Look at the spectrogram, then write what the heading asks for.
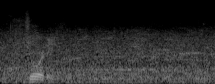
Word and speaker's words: Jordy: is from it's not short for Jordan it's Jordy it's spelled like that s huh like Rod ceiling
